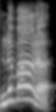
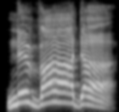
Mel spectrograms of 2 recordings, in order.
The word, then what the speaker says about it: Nevada: Nevada Mr cornet please it is not Nevada is it neev a wwd ah it's Nevada NE V A A D ah I mean not spelling but pronunciation I think that's wrong too well he says a is in McMahon not a is in Khan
